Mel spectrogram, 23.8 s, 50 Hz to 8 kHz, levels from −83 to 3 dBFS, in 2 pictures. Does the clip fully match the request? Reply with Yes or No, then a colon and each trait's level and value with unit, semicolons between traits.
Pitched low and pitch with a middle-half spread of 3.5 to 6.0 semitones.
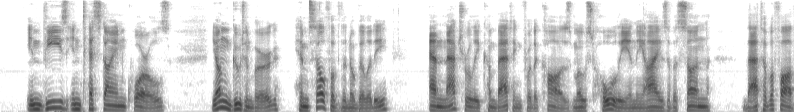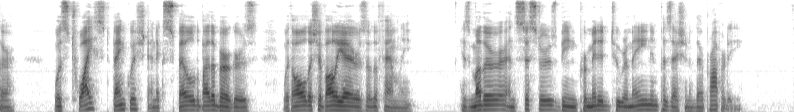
Yes: low, 105 Hz; average, 4.6 semitones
